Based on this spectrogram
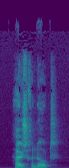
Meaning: housemate
- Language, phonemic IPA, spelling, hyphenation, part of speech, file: Dutch, /ˈɦœy̯s.xəˌnoːt/, huisgenoot, huis‧ge‧noot, noun, Nl-huisgenoot.ogg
